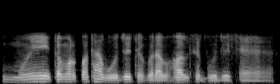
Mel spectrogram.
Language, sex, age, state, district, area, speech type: Odia, male, 18-30, Odisha, Kalahandi, rural, conversation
